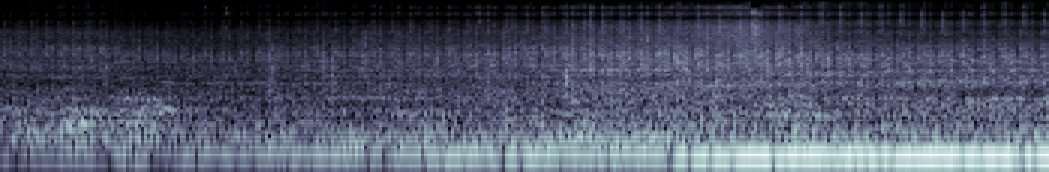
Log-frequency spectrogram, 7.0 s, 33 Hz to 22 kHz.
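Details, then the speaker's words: Quick, steady valvetrain ticking, about 220 a minute, over a low V8 idle on a 1972 Ford F250 4x4 Highboy revived after sitting 15+ years; a bent pushrod or sticky lifter suspected, not confirmed. "It definitely has a bent push rod or something. Sticky lifter. Who knows?"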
